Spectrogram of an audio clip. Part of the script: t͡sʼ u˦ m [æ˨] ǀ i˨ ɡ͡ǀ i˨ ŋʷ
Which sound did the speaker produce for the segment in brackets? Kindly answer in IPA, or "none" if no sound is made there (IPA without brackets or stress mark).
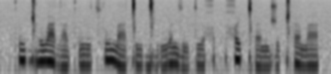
a˨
